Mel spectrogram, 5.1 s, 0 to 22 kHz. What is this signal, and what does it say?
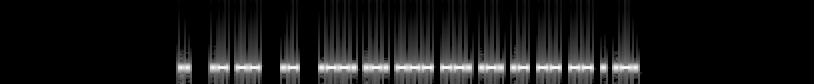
Morse code, heard as a keyed tone, about 68 wpm, 700 Hz. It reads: I AM A PROGRAMMER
